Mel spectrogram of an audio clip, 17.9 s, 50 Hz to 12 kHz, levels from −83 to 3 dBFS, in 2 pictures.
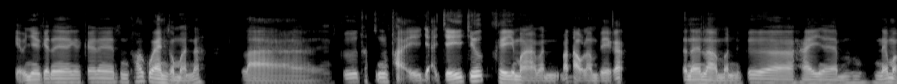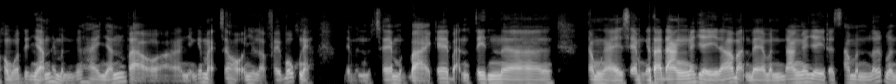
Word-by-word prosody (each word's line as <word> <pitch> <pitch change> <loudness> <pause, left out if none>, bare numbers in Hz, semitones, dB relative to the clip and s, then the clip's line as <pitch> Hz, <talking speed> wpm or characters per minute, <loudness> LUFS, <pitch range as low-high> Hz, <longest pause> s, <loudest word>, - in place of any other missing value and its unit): kiểu - - -4
như, 95 +2 +2
cái 115 - +1
đ 115 - +1 0.3
cái 120 - -3 0.2
đ - - -8 0.2
thói 135 +1 -1
quen 115 -5 +5
của 85 - 0
mình 80 0 -2
á. 110 - -3 0.4
Là 75 -1 -4 0.4
cứ 125 +1 -1
thích 125 - -2
phải 80 - -1
giải - - -2
trí 115 +6 +6
trước 150 +1 +4
khi 105 0 +5
mà 85 -4 +2
mình 80 0 -4
bắt - - -1
đầu - - +3
làm 85 -1 -3
việc 80 -1 -2
á. - - +3
v - - -8 0.6
Cho - - 0
nên 95 -1 +3
là 85 -2 +3
mình 80 0 -4
cứ, 115 -1 0
ơ, 100 -2 +1
hay, 95 -1 0
ưm, 90 +1 -5 0.2
nếu 100 - 0
mà - - +2
không 100 0 -2
có 105 - -1
tin 100 -1 -5
nhắn 95 +5 +3
thì 125 - -4
mình 85 -5 -3
cứ 110 - -6
hay 105 -4 -4
nhấn 110 +6 0
vào, 80 -4 0
ờ, 80 -1 -9
những 80 - -6
cái - - -4
mạng - - -1
xã - - -5
hội - - -3
như 95 - -2
là 90 - -5
Facebook - - -3
nè, - - 0 0.3
để - - -10
mình 80 - -9
xem 95 0 +1
một 90 - -5
vài 80 -3 +3
cái 115 +7 0
bản 80 -6 -4
tin, 105 0 +2
ơ, 95 -2 +1 0.4
trong 100 -2 +1
ngày 85 -2 +2
xem 95 +3 0
người - - +2
ta 100 - +6
đăng 100 +1 +6
cái 115 - +2
gì 90 -6 +3
đó, 95 - +4
bạn - - 0
bè 90 -1 +2
mình 90 +1 0
đăng 105 +2 +3
cái 120 - +2
gì? 100 -5 +2
Rồi - - -4
xong 105 0 -5
mình 95 -2 -2
lướt - - -3
mình - - 0
95 Hz, 290 wpm, -26 LUFS, 85-105 Hz, 0.6 s, trí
